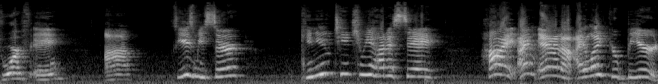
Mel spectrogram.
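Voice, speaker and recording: In a put-on, squeaky character voice pitched extremely high, a woman talks at a moderate pace with long, frequent pauses. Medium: actual play.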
